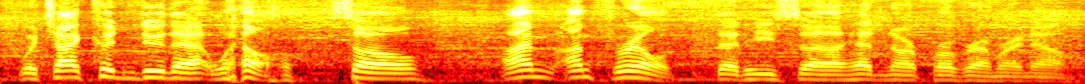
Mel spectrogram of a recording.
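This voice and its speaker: The speech has lively intonation and a moderate pace, with noticeable background noise. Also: man, fairly high pitch for a man. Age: 60s. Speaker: retired high school football coach. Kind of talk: sideline interview. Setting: outdoors at football stadium. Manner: halting, repeats words.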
